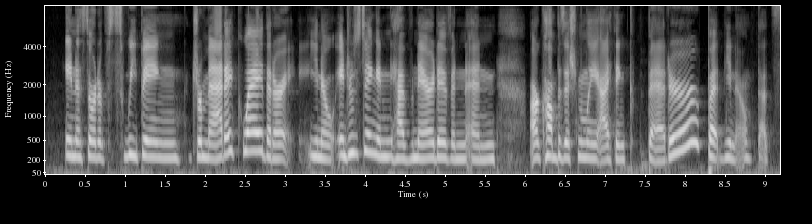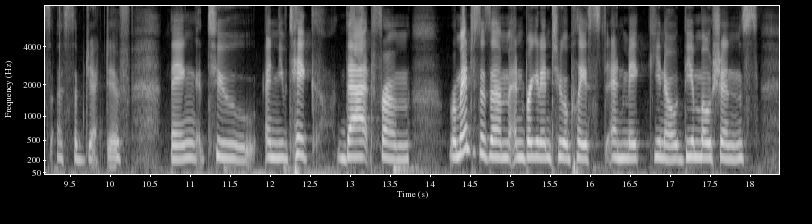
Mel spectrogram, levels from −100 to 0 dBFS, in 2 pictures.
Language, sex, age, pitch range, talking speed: English, female, 20-39, 215-245 Hz, 155 wpm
